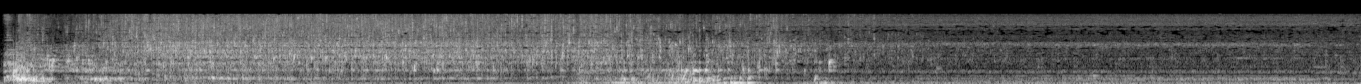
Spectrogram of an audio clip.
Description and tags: A flushing toilet :-)
Flush, Toilet, Water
